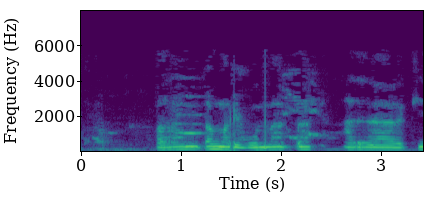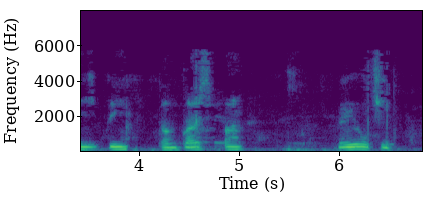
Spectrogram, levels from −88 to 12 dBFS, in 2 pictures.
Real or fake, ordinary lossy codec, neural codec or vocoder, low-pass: fake; MP3, 24 kbps; codec, 32 kHz, 1.9 kbps, SNAC; 7.2 kHz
